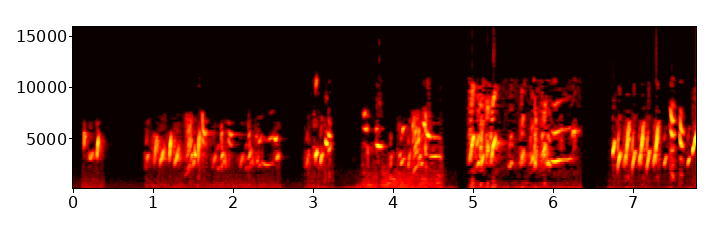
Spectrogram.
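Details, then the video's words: European goldfinch singing in choppy bursts of bright twitters and trills with short gaps, some low rumbling noise under the later phrases. "تغريد حسون روعة ستستة وبتبتة خرافية محفزة جدا goldfinch jilguero chardonneret"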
